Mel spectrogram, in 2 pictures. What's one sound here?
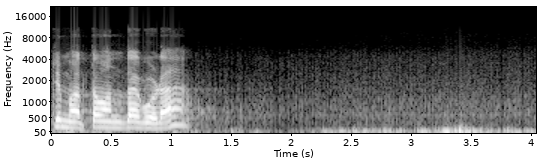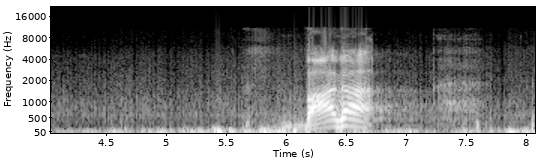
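An elderly man chants slowly into a microphone, with pauses between phrases.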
